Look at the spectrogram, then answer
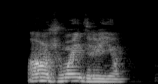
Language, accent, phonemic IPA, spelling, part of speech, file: French, Canada, /ɑ̃.ʒwɛ̃.dʁi.jɔ̃/, enjoindrions, verb, LL-Q150 (fra)-enjoindrions.wav
- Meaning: first-person plural conditional of enjoindre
